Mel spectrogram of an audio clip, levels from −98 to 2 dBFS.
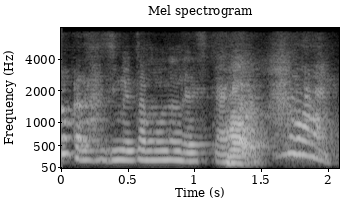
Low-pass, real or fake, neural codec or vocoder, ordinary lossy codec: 7.2 kHz; fake; codec, 32 kHz, 1.9 kbps, SNAC; AAC, 48 kbps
